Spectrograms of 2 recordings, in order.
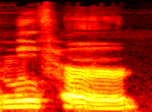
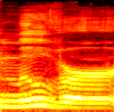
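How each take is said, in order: First: It is said with an H sound. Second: It is said without an H sound. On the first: The speaker calls it right. "I kind of say the H just because otherwise it sounds wrong" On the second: The speaker calls it wrong. "if you just say mover, it's like what?"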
